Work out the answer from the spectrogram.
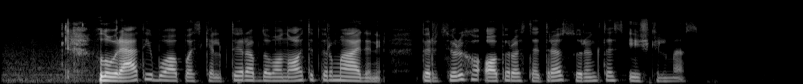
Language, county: Lithuanian, Vilnius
